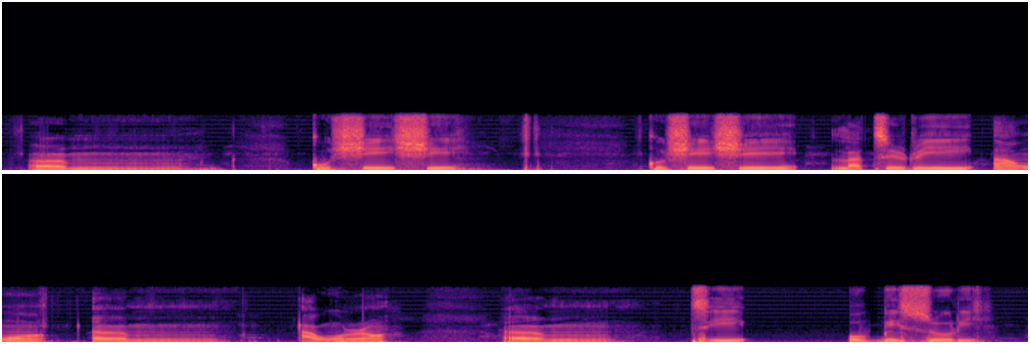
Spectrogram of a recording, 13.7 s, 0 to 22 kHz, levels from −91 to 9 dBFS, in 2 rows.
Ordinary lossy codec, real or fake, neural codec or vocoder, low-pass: none; real; none; 7.2 kHz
